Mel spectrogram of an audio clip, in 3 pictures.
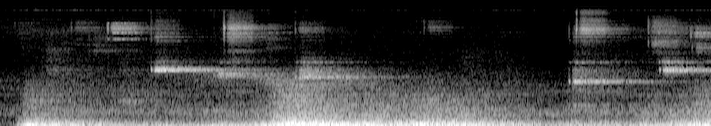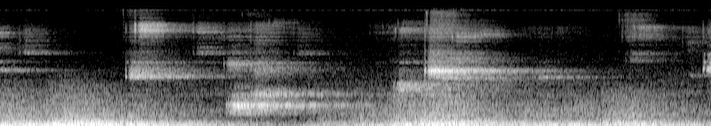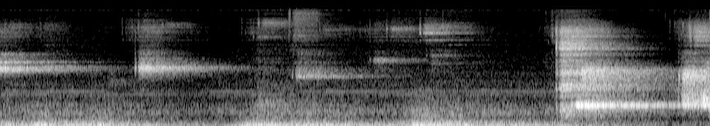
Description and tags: I recorded a glass of water and my self blowing into a samson condenser mic. Added filters give us...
